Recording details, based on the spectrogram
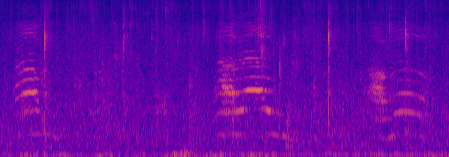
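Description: A tabby cat gives three drawn-out, tonal meows, each bending up and then falling away.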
